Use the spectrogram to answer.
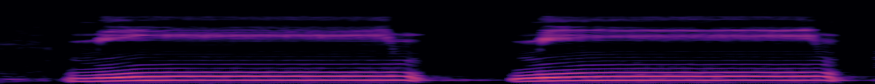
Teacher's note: اس کو دونوں ہونٹوں کے جو خشک حصے ہیں وہ آپس میں ملیں گے، اوپر اور نیچے والے جو ہونٹوں کے خشک حصے ہیں وہ آپس میں ملیں گے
